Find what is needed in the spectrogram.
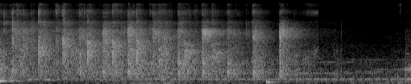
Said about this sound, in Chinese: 好，来，他感动很多，我们给他，请他跟大家拍手。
